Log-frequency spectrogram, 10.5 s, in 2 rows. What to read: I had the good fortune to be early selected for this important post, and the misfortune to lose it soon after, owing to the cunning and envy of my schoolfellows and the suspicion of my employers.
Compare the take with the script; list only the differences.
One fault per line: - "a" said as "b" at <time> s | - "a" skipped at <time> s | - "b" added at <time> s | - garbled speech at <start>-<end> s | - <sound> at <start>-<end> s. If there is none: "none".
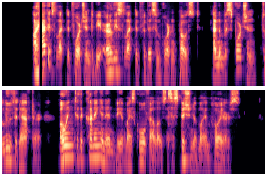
- dropout at 0.7-0.8 s
- "good" said as "selected" at 1.0 s
- "soon" skipped at 5.6 s
- "and" skipped at 8.5 s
